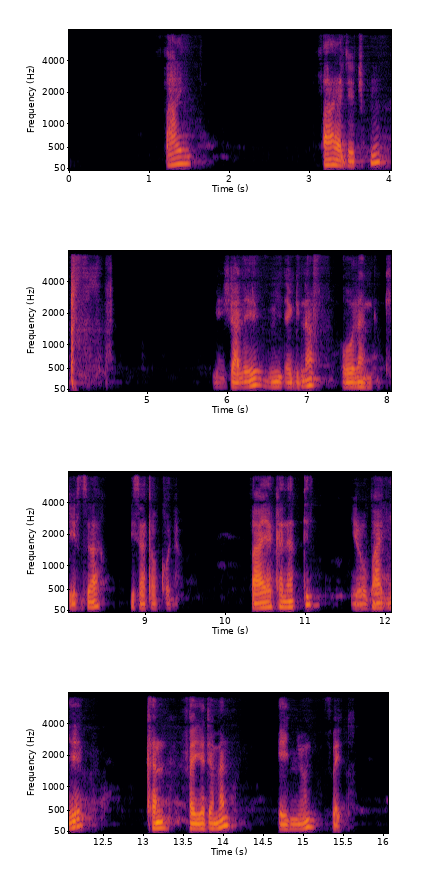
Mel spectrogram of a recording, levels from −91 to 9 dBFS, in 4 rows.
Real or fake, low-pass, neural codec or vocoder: fake; 7.2 kHz; codec, 16 kHz in and 24 kHz out, 1.1 kbps, FireRedTTS-2 codec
